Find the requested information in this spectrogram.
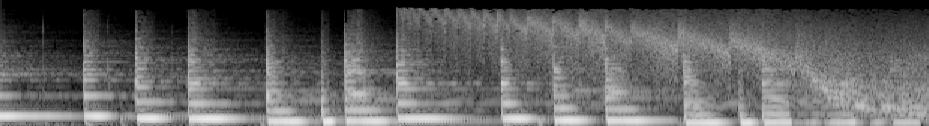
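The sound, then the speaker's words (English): A phone ringtone plays a bright electronic melody of short repeated notes in a steady rhythm, loud, with no one talking over it. “Let's get on the phone to”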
